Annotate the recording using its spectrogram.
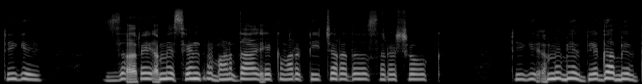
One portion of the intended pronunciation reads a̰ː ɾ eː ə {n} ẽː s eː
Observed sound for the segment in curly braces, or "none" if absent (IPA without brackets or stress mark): m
